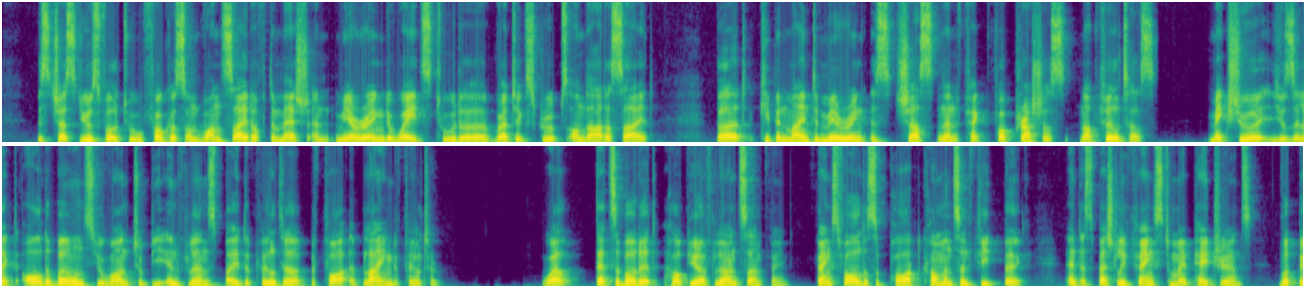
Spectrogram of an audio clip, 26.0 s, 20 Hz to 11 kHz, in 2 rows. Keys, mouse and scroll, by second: 0.0 shift+click, 0.5 shift+click.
